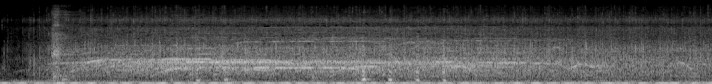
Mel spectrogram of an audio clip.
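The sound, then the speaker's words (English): An audience applauds and cheers for Lamb Telecom. Steady clapping and crowd noise fill the whole stretch without a break. “I want everyone in the audience to give it up for Lamb Telecom.”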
